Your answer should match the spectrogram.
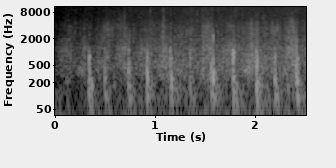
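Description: Horse hooves clop steadily up a forest trail through pine and oyamel fir in the high mountains of central Mexico, with many sharp, evenly spaced hoofbeats at a moderate level over a soft background.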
